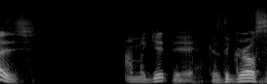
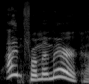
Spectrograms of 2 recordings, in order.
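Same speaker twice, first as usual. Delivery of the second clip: higher-pitched protesting imitation; mock indignant reply; mock insistence; 12 semitones higher, 3 dB louder than usual. Mimics immigrants insisting on being American.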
